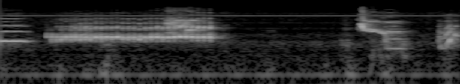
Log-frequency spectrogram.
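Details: Waterslager canary giving a short note followed by a fast, pulsing rolled trill lasting over a second, then silence and two quick downward-sliding notes; a steady low hum in the background.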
